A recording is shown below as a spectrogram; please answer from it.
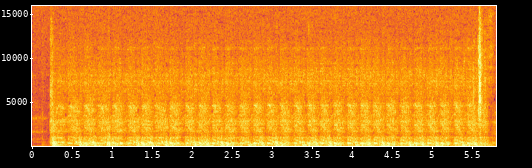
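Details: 2019 Maxus V80 no-start with codes P0335/P0336 on the clutch: starter churns steadily without catching, crankshaft signal status unknown, knocking and rattling heard; cranks but no start, no crankshaft position signal.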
